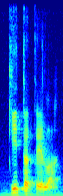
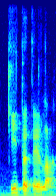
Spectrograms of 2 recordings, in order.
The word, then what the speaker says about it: quítatela: And then the last one, quitarse la ropa, so take off your clothes would be quítatela, quítatela. Stress over the I on the quita, so that's where you put your accent mark.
